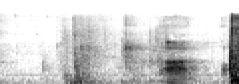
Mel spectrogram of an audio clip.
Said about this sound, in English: We're about to hear a door slam, folks. Just getting you ready.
